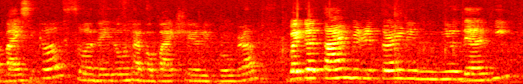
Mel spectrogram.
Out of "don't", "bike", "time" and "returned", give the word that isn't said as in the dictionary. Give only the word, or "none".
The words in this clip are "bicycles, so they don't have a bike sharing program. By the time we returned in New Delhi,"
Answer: returned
